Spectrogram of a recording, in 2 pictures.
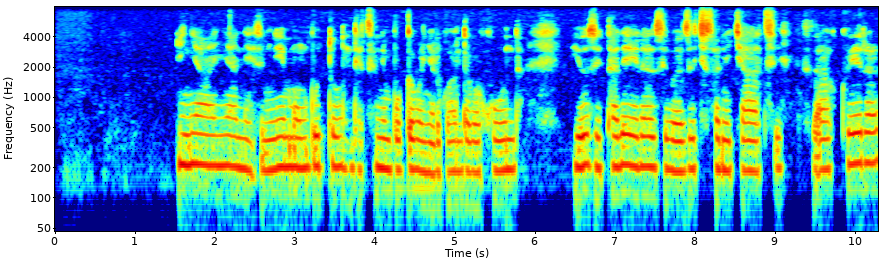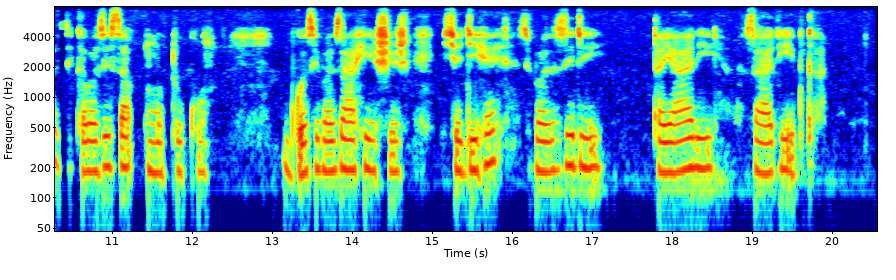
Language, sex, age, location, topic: Kinyarwanda, female, 18-24, Huye, agriculture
